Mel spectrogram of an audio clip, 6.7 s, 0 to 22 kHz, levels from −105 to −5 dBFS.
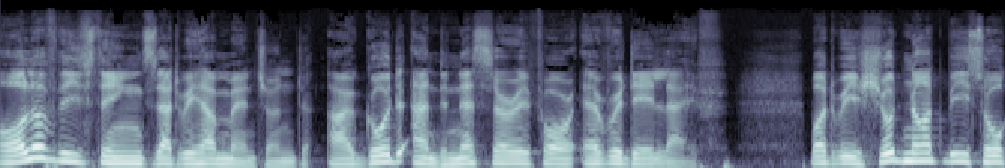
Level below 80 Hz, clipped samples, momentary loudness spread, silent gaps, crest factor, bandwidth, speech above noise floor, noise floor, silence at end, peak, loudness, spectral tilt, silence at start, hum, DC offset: -52 dBFS; under 0.1%; 10 LU; none; 16 dB; 13.5 kHz; 33 dB; -54 dBFS; 0 s; -4 dBFS; -22 LUFS; -6.5 dB/octave; 0 s; none; under 0.1%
